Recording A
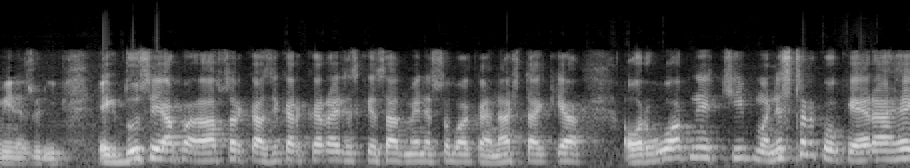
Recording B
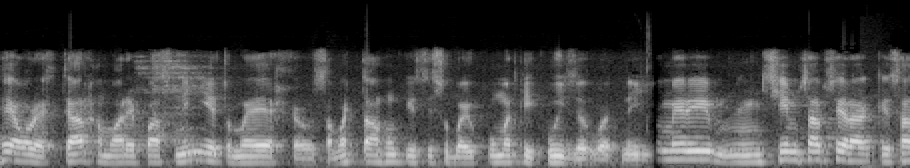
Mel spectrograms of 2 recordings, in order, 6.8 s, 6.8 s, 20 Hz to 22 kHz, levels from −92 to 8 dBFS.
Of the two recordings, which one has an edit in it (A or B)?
B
